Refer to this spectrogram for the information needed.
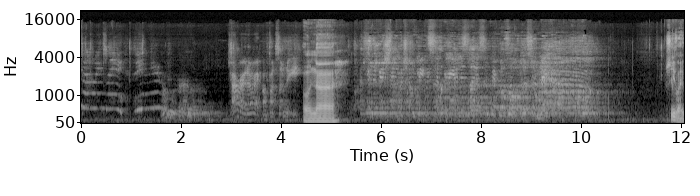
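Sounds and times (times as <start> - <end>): choir-like sung chord: 5.6 - 11.0.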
